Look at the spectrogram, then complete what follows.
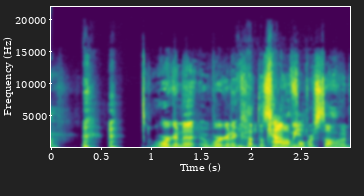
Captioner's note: chuckles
